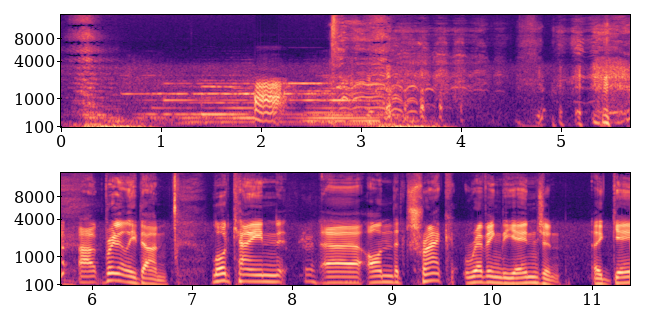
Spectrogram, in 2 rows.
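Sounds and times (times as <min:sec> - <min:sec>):
music track with sustained wavering tones: 0:00.5 - 0:03.9
low raspy fart noise: 0:01.9 - 0:02.4
speech: 0:02.0 - 0:02.3, 0:05.0 - 0:11.3
laughter: 0:02.7 - 0:06.0.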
